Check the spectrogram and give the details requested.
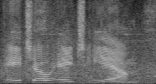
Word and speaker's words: Hohem: The brand name of the gimbal is spelled H-O-H-E-M. Hohem. Perfect for Vegas. I call it the Ho for short.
